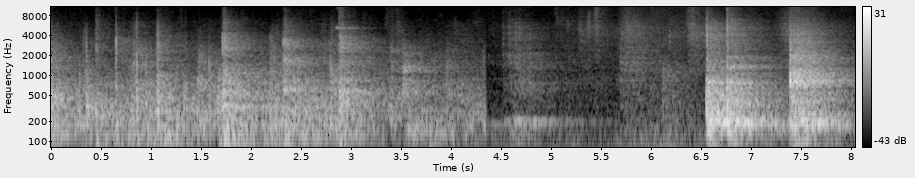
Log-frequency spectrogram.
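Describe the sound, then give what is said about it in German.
A chair scrapes and bumps along a hard floor, with repeated knocks and thuds, a grinding drag in the middle, then louder scraping bursts near the end. “Kannst du dir dann auch noch einen Stuhl holen? Heute am besten noch irgendwie? Und, kannst du ihn vielleicht auch heben wie ein normaler Mensch?”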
